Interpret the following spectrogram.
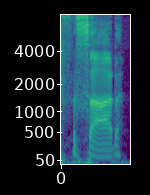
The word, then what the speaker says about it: facade: just a flick aid right because uh it's pronounced facade thank you just just never know I'm just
